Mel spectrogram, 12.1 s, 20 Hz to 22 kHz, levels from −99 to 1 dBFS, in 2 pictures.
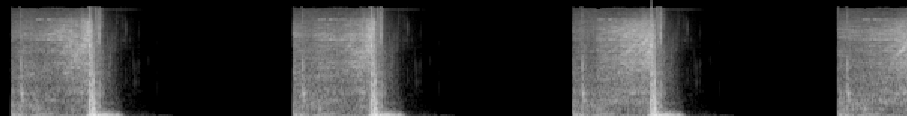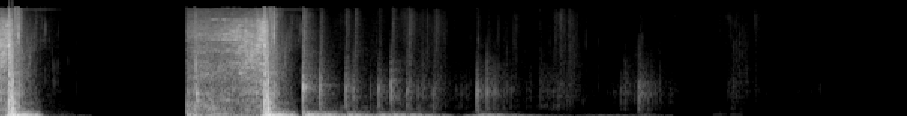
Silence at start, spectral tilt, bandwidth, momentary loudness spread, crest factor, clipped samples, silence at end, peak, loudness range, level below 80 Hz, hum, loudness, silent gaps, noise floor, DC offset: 0.05 s; -2 dB/octave; 17 kHz; 20 LU; 24 dB; under 0.1%; 3.2 s; 0 dBFS; 3 LU; -32 dBFS; none; -19 LUFS; 1.14-1.94 s, 3.02-3.81 s, 4.88-5.57 s, 6.65-7.28 s; under -90 dBFS; under 0.1%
